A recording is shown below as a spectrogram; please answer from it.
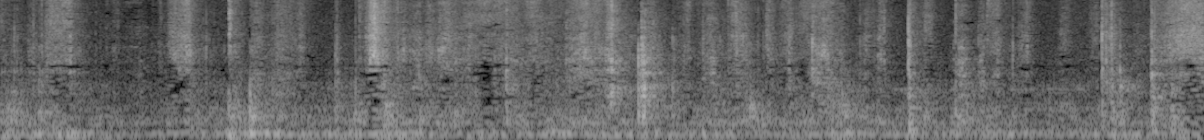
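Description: Paper being folded and creased by hand: faint, irregular rustles and soft crinkles.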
